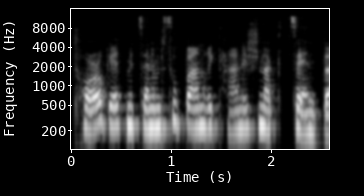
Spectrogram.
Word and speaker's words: Target: Mami, das heißt Target, nicht Target.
